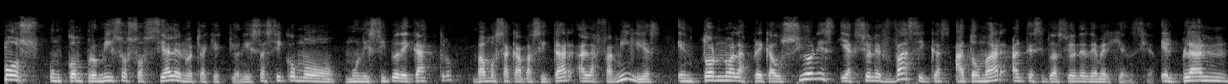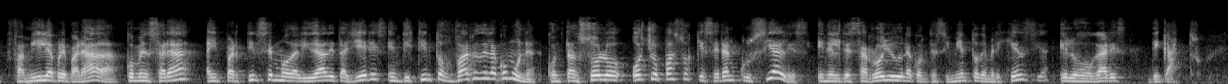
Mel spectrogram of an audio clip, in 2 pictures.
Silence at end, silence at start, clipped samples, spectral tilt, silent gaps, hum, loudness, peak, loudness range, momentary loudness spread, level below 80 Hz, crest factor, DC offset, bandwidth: 0.3 s; 0.05 s; under 0.1%; -6 dB/octave; none; none; -16 LUFS; 0 dBFS; 3 LU; 9 LU; -52 dBFS; 16 dB; under 0.1%; 9.6 kHz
